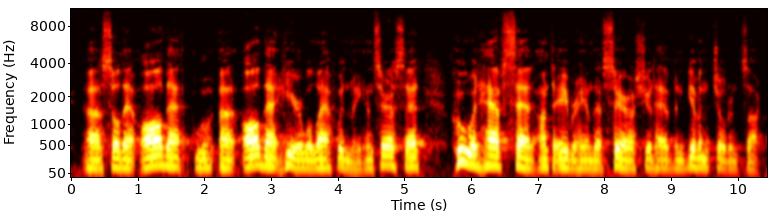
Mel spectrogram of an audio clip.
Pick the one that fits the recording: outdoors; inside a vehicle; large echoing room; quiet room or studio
large echoing room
